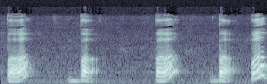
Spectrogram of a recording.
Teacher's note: प ब प ब प ब का अगर आप उच्चारण ध्यान से देखें तो प और ब में आपके होंठ जो हैं वो दोनों मिल जाते हैं और आवाज़ एक एक्सप्लोजन के साथ बाहर आती है. And it is said these sounds are known as bilabial plosive sounds.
